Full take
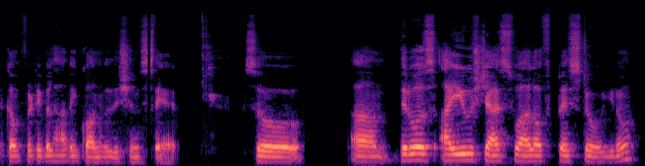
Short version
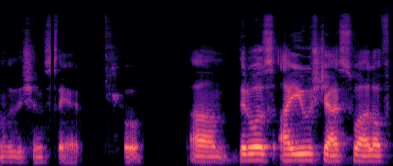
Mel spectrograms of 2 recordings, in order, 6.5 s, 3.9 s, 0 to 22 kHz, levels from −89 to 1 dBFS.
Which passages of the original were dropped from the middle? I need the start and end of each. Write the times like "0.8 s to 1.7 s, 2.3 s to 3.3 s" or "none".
2.2 s to 2.9 s

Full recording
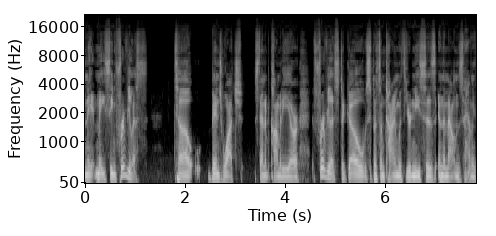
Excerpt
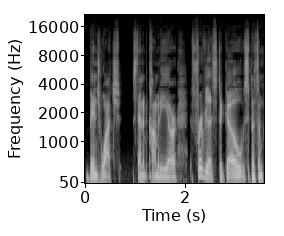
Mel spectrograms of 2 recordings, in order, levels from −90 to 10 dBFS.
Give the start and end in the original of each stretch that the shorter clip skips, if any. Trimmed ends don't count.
none

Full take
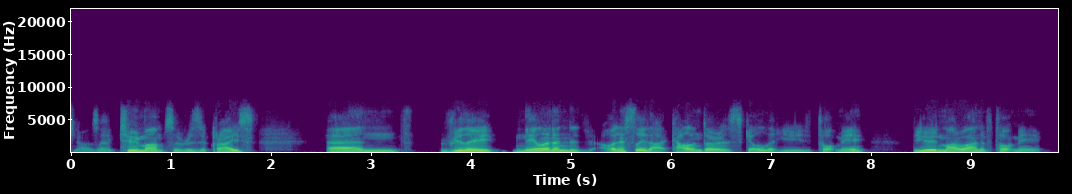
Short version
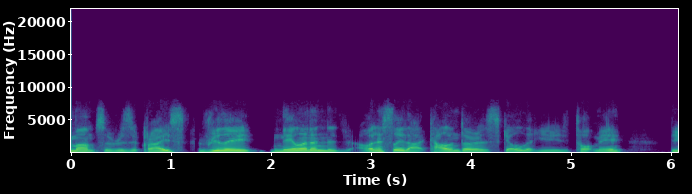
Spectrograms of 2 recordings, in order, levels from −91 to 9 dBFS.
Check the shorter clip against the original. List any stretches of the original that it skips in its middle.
1.9 s to 3.6 s

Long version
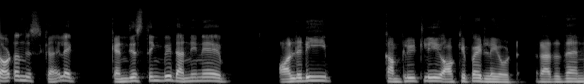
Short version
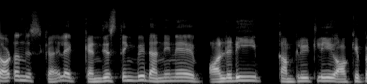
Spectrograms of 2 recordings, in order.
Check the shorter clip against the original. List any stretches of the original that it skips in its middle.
0.8 s to 1.1 s, 2.3 s to 2.7 s, 3.4 s to 3.7 s

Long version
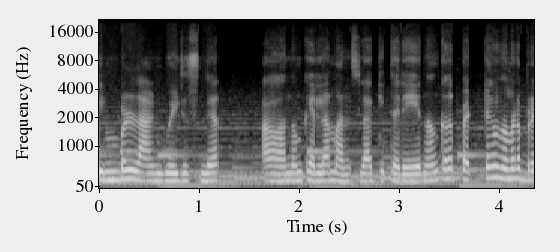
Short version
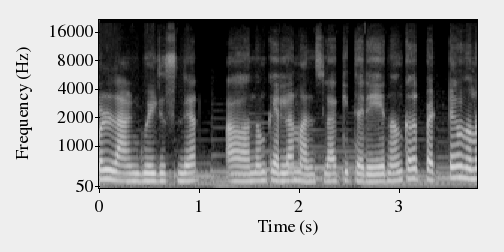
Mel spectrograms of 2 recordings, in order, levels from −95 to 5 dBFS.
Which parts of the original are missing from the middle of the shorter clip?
1.4 s to 1.5 s

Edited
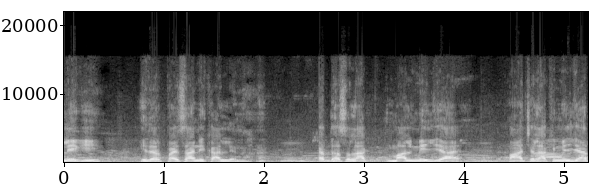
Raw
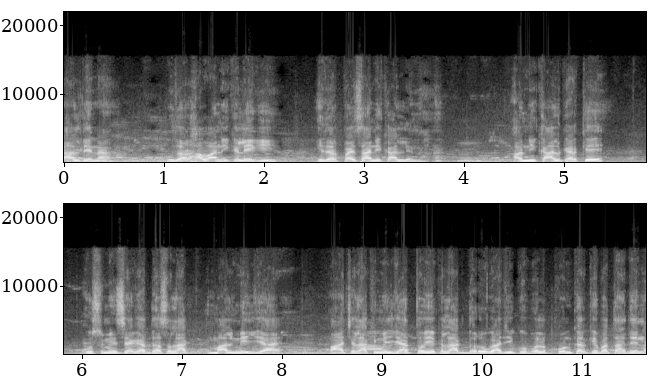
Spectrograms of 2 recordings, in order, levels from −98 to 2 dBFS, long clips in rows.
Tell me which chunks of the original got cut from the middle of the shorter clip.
4.3 s to 6.6 s

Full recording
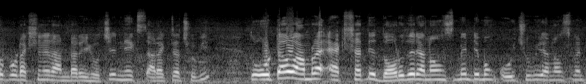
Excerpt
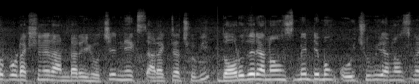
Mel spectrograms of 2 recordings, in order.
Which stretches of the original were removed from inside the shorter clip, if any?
2.2 s to 3.8 s

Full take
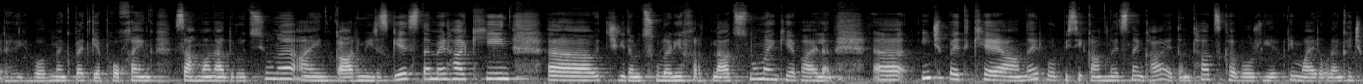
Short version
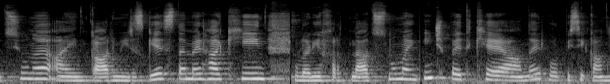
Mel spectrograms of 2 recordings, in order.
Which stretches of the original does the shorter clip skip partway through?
5.4 s to 6.5 s, 7.8 s to 9.2 s

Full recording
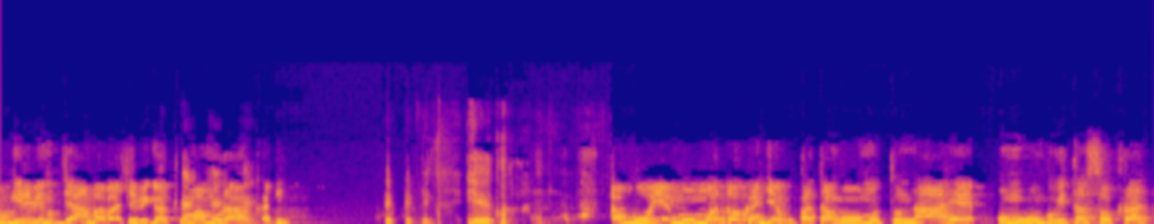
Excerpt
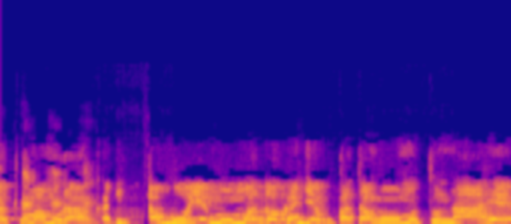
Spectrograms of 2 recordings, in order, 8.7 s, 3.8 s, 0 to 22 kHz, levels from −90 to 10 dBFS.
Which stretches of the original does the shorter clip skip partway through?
2.2 s to 4.5 s

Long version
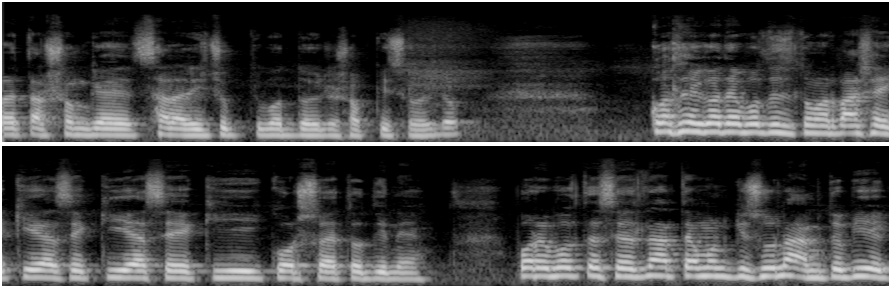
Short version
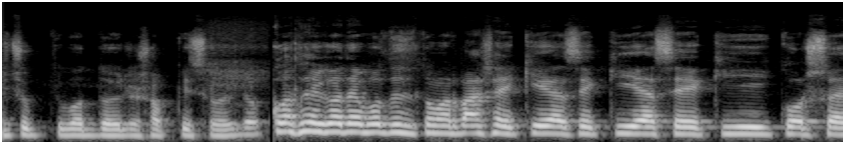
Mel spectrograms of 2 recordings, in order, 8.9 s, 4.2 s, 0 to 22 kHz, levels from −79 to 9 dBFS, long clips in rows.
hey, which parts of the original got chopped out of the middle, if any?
2.3 s to 3.2 s

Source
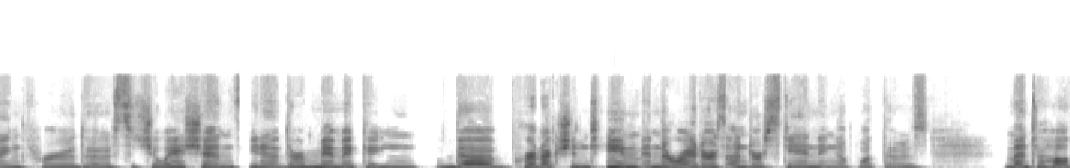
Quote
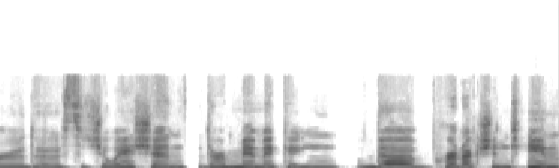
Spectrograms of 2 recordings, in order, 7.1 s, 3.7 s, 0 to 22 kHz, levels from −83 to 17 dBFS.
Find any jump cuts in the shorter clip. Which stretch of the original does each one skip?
1.6 s to 1.8 s

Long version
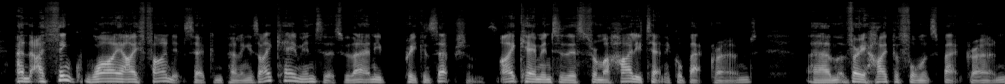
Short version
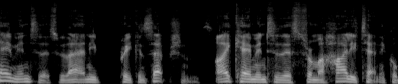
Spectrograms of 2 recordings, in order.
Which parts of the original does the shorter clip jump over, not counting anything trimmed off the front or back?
none

